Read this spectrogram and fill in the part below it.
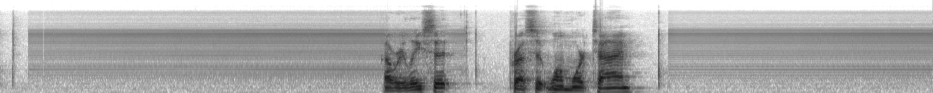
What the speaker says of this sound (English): You may hear a little bit of an electrical hum.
